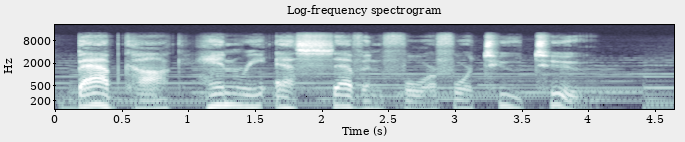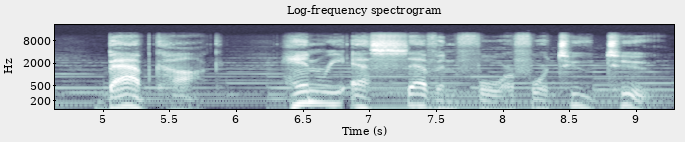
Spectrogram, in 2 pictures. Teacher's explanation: The slight emphasis on the first syllable of the surname. That gentle rise and fall in the middle of the number. A subtle hypnotic variation within the monotone.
